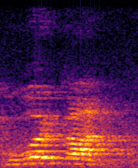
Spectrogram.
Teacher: જ્યારે અનુસ્વાર પર સ્વરભાર હોય ત્યારે એ દીર્ઘ થાય છે અને કાન કુંવરમાં એ કુ જ્યારે ઓછા સ્વરભારથી બોલાય છે ત્યારે એ લઘુ થાય છે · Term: કોમળ ઉચ્ચાર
